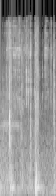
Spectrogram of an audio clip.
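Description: A set of keys jangles briefly close by, two quick metallic shakes about half a second apart, with no talk over them.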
